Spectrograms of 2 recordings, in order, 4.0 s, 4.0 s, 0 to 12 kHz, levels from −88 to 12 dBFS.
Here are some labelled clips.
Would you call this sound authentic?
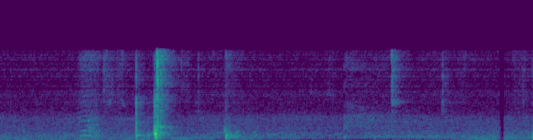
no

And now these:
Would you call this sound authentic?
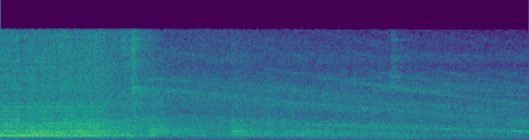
yes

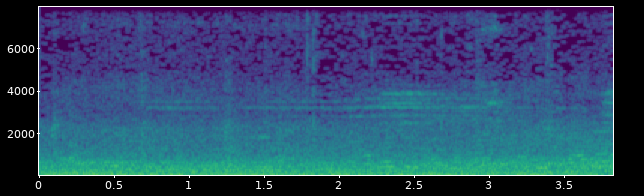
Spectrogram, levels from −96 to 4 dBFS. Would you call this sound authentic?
yes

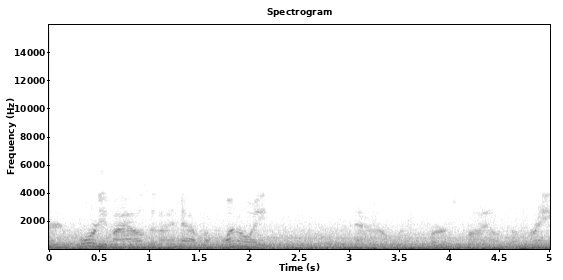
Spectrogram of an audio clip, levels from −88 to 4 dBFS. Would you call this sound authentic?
no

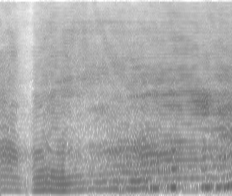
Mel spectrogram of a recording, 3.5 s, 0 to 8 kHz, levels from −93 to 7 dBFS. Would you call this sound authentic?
no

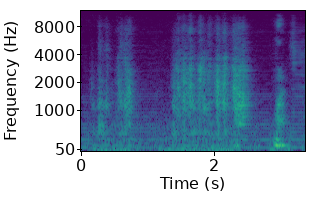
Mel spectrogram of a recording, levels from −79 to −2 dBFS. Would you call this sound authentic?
no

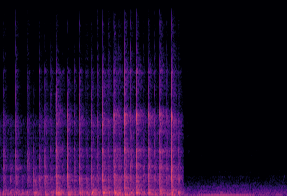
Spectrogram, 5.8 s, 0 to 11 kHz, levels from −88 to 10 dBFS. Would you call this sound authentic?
no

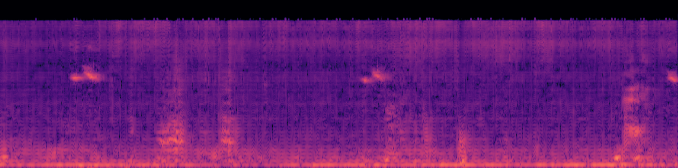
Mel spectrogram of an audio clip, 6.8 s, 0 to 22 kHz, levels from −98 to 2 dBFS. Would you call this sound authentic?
no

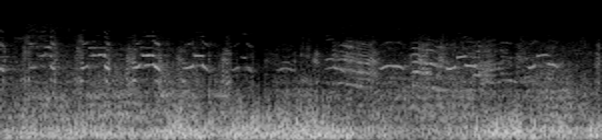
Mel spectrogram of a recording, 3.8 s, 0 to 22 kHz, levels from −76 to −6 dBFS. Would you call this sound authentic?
yes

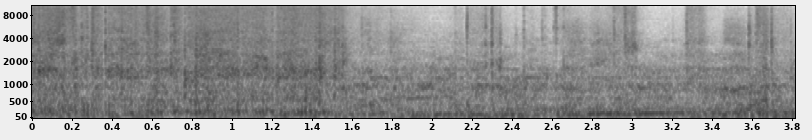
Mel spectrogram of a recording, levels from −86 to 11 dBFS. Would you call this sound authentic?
no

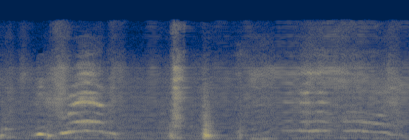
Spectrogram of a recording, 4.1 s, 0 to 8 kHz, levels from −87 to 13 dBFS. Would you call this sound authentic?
no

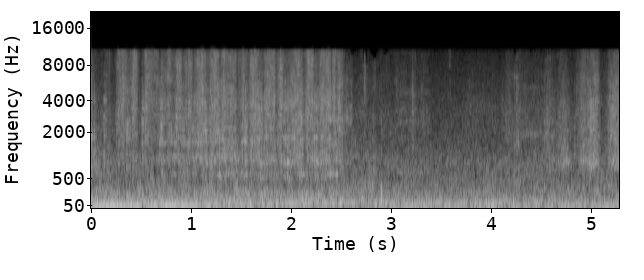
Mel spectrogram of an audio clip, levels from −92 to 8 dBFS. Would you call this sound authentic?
yes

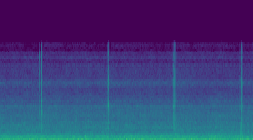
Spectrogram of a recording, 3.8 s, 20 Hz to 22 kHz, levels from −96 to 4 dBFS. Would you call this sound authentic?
no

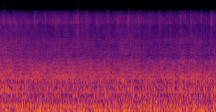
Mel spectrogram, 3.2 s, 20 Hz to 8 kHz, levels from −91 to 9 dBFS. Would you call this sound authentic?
no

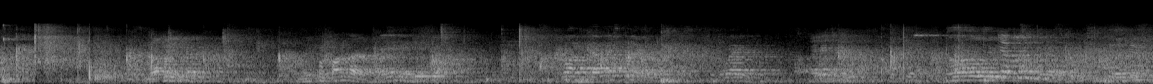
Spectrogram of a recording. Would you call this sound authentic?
yes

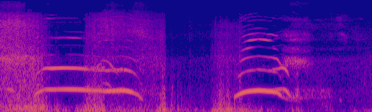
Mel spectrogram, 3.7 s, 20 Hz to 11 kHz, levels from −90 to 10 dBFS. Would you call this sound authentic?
yes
